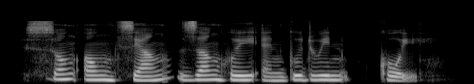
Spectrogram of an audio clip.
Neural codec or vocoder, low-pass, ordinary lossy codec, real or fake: none; none; none; real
